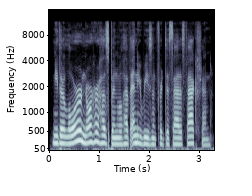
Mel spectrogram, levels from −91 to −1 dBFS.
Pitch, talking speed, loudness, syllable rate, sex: 180 Hz, 200 wpm, -16 LUFS, 6.3 syllables/s, female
